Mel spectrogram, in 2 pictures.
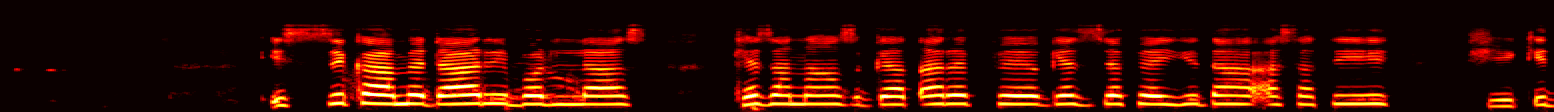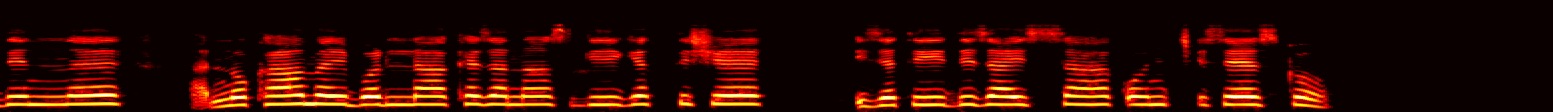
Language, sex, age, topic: Gamo, female, 25-35, government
